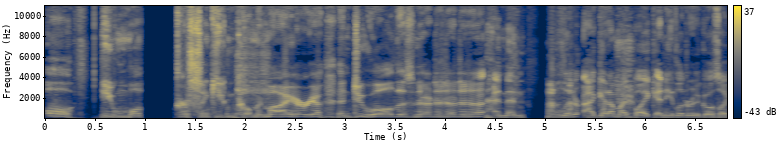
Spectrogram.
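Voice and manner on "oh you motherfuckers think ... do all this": mock furious, high-pitched, forced through clenched teeth. Retelling a game scene, the speaker imitates Deacon's teeth-gritting anger at the Nero guys. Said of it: "really teeth gritting, angry voice".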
